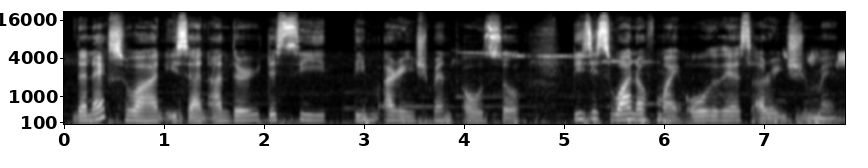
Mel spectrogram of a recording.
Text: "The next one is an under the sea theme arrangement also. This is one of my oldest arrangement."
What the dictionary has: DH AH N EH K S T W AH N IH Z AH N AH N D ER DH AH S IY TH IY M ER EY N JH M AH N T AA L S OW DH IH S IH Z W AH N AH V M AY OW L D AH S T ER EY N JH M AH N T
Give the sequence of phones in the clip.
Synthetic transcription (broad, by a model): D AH N EH K S T W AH N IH S AH N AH N D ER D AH S IY T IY M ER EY N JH M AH N T AA L S OW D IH S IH S W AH N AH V M AY OW L D AH S T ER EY N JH M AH N T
